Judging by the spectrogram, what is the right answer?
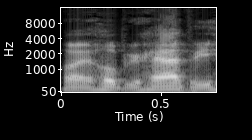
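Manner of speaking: mock, wry, sarcastic, playful needling tone. Retelling what he said to Punk backstage after the match, retelling a sarcastic jab. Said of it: "sarcastically having fun".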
